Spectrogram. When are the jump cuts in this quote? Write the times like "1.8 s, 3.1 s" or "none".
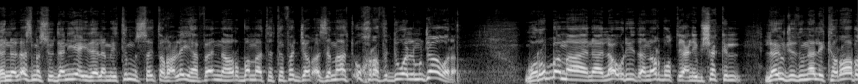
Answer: none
